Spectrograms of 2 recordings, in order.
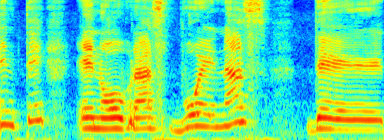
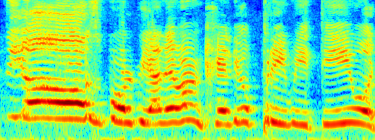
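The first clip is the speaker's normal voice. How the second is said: high, loud cry of "Dios"; preacher shouting his prayer aloud; shout to God; 6 semitones higher, 9 dB louder than usual. Retold or imitated. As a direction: cry it out at full voice.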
